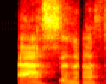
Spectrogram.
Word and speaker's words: Aseneth: It's Joseph and Asenath, which is spelled Aseneth.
